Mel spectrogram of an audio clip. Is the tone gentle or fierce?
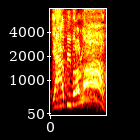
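fierce. It is said in a fierce, harsh tone.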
